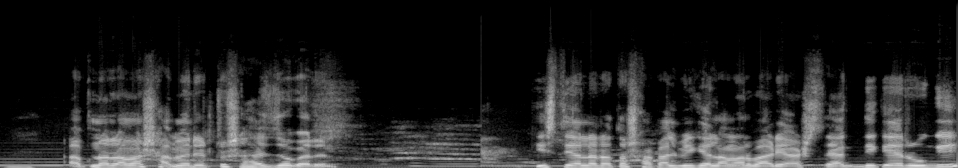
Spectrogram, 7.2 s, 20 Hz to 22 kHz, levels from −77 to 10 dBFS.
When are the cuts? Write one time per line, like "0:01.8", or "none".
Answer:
0:04.0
